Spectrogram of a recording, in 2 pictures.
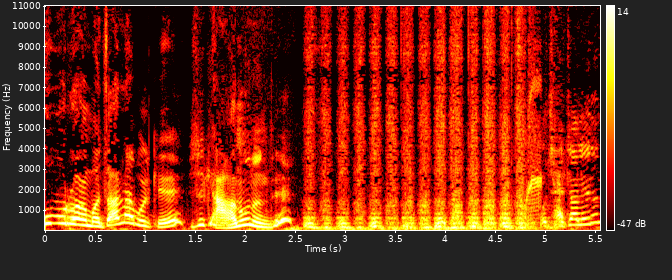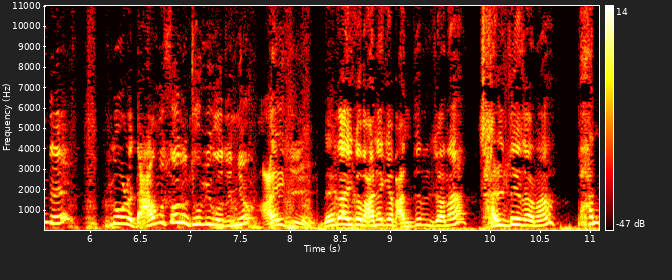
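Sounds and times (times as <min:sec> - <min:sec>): hand saw cutting pipe: 0:02.5 - 0:08.7.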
